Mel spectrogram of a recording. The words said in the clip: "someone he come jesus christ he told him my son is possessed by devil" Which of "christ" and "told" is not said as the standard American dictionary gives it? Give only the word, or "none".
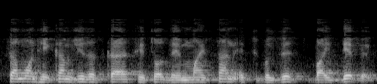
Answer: christ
